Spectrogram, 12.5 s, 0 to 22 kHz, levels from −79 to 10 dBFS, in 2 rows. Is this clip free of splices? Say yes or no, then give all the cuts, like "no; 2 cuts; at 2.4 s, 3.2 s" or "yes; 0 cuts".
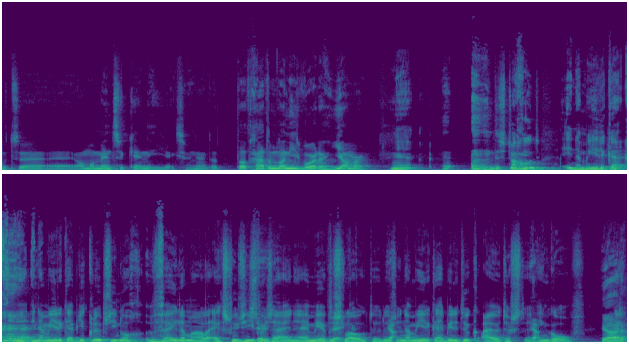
no; 3 cuts; at 3.8 s, 5.6 s, 11.0 s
